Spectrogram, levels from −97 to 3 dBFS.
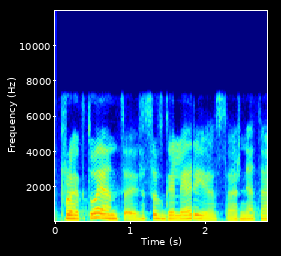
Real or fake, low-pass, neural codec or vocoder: fake; 7.2 kHz; codec, 16 kHz, 6 kbps, DAC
